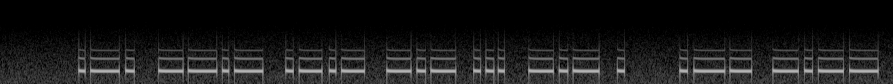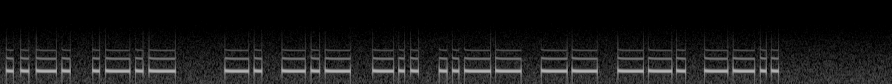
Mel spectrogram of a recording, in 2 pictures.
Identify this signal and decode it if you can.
Morse code (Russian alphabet), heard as a keyed tone, hand-sent with a straight key, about 19 wpm, 620 Hz. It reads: РЩЯКСКЕ ВЫФЯ НКДЮМГЗ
